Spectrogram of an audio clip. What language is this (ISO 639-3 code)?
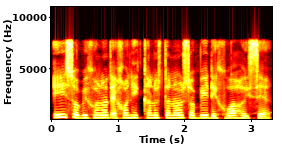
asm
